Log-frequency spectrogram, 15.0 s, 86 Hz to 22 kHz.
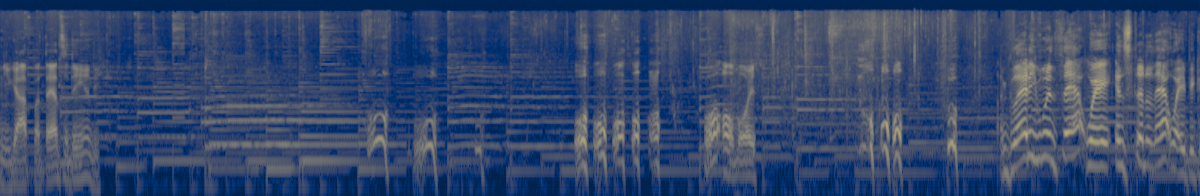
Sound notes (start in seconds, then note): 7.1 chuckling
